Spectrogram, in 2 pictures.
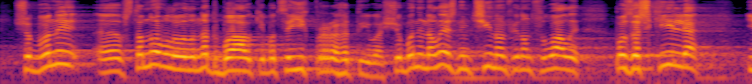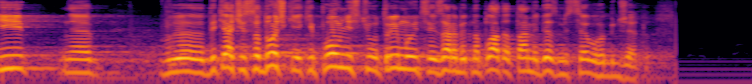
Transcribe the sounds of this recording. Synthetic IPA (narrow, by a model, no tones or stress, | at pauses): ʃt͡ʃɔbʋɔnɪ | wst̪ɐnɔʋlˠɪʋɐlˠɪnɐd̪bɑwkʲibɔt̪sɛjixpɾeɾɔɦɐt̪ɪʋɐʃt͡ʃɔbʋɔnɪnɐlˠɛʒnɪmt͡ʃinɔmfʲinɐnsʊʋɑlˠɪpɔzɐʃkʲilʲːɐ | i | d̪ɪtʲat͡ʃisɐd̪ɔt͡ʃkɪjɐkʲipɔwnʲisʲtʲʊːt̪ɾɪmʊjʊt͡sʲːɐizɑɾɔbʲit̪nɐplˠɑt̪ɐt̪ɑmid̪ɛzmʲisʲt̪sɛʋɔɦɔbʲʊdd͡ʒɛ̰t̪ʊ̥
